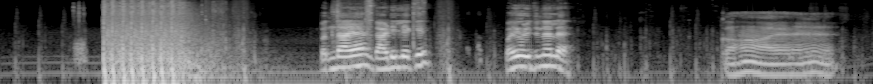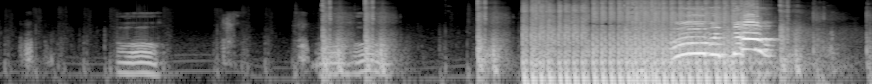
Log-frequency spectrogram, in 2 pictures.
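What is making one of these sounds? Gunfire bursts in rapid shots.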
